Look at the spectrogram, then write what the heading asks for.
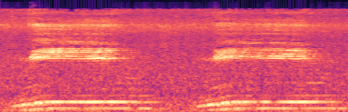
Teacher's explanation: میم میں دونوں ہونٹوں کی خشکی کا حصہ ملے گا باہر والا. میم کا مخرج دونوں ہونٹوں کی خشکی کا حصہ.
